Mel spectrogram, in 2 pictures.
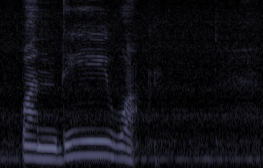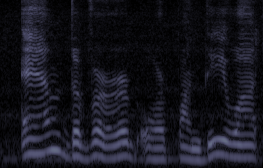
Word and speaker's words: pandiwa: now the verb is pandiwa in tagalog pandiwa first syllable pan second syllable d third syllable wa The accent is in the second syllable pandiwa.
